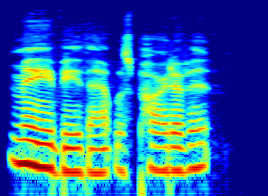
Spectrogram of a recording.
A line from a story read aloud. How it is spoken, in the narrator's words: more quietly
